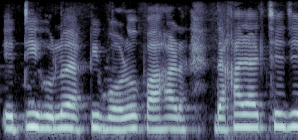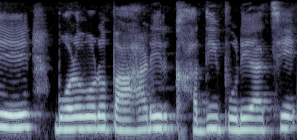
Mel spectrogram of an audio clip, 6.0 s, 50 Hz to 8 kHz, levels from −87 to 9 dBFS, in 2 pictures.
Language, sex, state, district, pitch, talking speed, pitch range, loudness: Bengali, female, West Bengal, Paschim Medinipur, 220 Hz, 140 wpm, 205-230 Hz, -14 LUFS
